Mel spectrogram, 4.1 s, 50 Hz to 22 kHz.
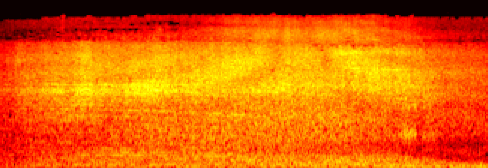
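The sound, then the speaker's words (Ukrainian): A private jet airplane with Austrian registration OE-OI-HSN, operated by Lauda Motion and flying from Minsk to Kyiv, roars with a loud, steady engine rush, continuous throughout, a broad whooshing drone with no voices. “16 січня цього року, після засідання групи, з Мінська до Києва прилетів борт із австрійською реєстрацією та бортовим номером OE-OI-HSN.”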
